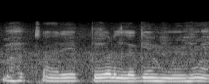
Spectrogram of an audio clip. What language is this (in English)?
Hindi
